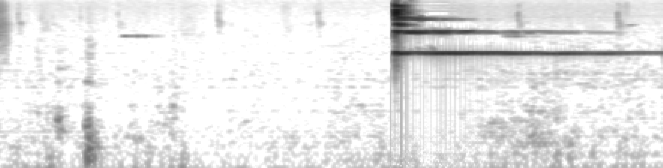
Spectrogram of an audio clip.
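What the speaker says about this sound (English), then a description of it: "So the sound of the bell marks the end of our practice." A single bell is struck once to close a yoga practice, giving a clear, bright ring that sustains and slowly fades after a few soft rustles in a quiet room.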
